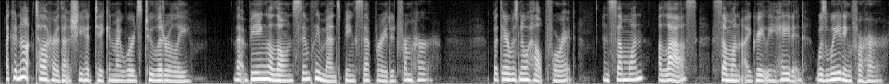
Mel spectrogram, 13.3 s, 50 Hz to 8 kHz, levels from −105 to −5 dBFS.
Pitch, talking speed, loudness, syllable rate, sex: 190 Hz, 190 wpm, -16 LUFS, 5.4 syllables/s, female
